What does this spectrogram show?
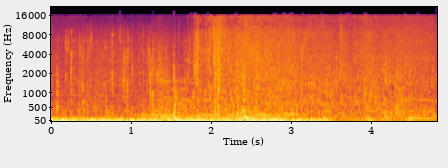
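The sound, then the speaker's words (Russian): A wooden frigate stuck in silt groans and cracks deafeningly as gusts of wind strike its side and it heels over onto its side, sharp splintering snaps over a deep rumbling roar and churning water, fading slightly toward the end. “И вместо того, чтобы сдвинуться с мертвой точки, застрявший в иле фрегат покачнулся и с оглушительным треском завалился на бок.”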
